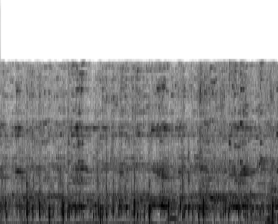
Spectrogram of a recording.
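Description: Bells and metal jingles on powwow dancers' regalia jingling and clinking in quick, irregular strokes with the dancers' steps.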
